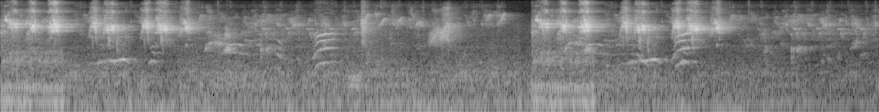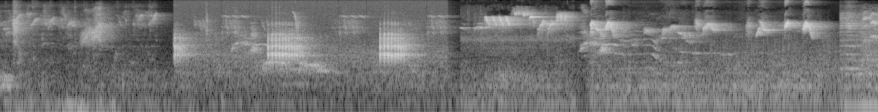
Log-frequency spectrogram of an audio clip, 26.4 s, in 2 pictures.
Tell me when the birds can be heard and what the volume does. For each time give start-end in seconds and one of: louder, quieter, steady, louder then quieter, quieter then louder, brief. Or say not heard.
0.0-26.3 quieter then louder.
